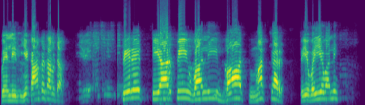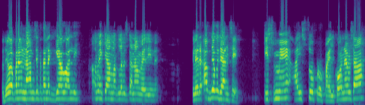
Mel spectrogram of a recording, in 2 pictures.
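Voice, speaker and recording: At a normal speed, a high-sitting male voice sounds pushed and bright, clear and resonant. The speaker, a chemistry teacher, drills exam students with questions, calls them "beta," and repeats each answer as part of a call-and-response lecture.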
